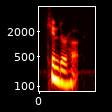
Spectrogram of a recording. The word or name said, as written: Kinderhook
